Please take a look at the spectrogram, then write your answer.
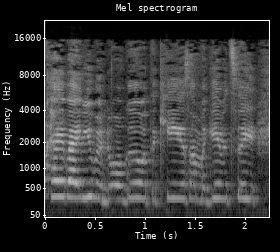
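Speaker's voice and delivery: comedic mama character voice.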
